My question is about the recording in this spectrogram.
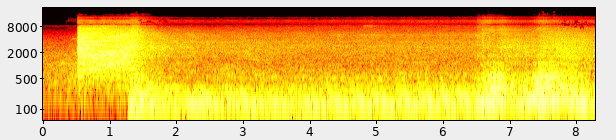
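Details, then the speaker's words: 2022 Ram Power Wagon after its engine was replaced by the dealer for engine issues: quick crank, clean catch, even idle, then two sharp blips rising and falling smoothly with no knock or rattle. "she sounds good bro sounds good she sounds pretty [Music] good that's good"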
